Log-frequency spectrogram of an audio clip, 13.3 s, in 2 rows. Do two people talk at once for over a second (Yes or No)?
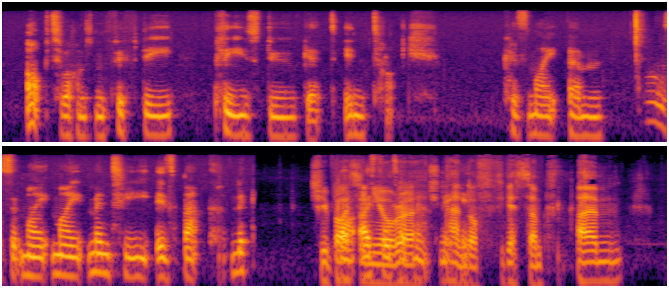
Yes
